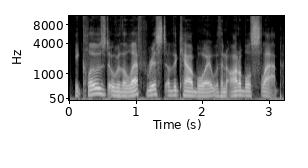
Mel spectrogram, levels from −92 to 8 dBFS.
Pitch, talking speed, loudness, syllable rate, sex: 125 Hz, 240 wpm, -18 LUFS, 5.9 syllables/s, male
